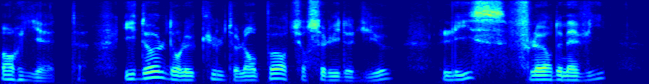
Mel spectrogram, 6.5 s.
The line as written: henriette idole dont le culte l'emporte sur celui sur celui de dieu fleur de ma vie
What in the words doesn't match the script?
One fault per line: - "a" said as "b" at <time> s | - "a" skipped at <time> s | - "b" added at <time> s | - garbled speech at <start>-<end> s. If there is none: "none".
- "sur celui" skipped at 3.4 s
- "lys" added at 4.4 s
